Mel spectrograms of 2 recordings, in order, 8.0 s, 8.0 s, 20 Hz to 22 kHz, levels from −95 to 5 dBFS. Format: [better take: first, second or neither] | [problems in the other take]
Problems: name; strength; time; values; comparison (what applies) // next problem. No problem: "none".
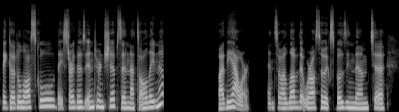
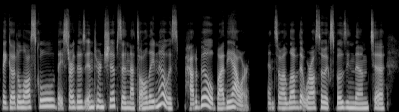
second | audio cutting out; at 3.5 s for 1 s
